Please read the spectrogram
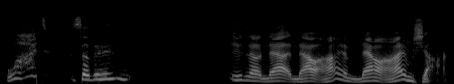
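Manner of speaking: high, loud, stunned; a friend stunned at the news, high and loud; shocked disbelief. Real, not acted. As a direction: blurt it out in shock.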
